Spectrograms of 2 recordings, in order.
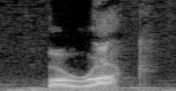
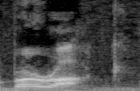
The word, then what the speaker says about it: Barak: brightness or a glittering the Hebrew word is Barak so lightning or a flash of light in Hebrew is pronounced Barak or Barack now consider this amazing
